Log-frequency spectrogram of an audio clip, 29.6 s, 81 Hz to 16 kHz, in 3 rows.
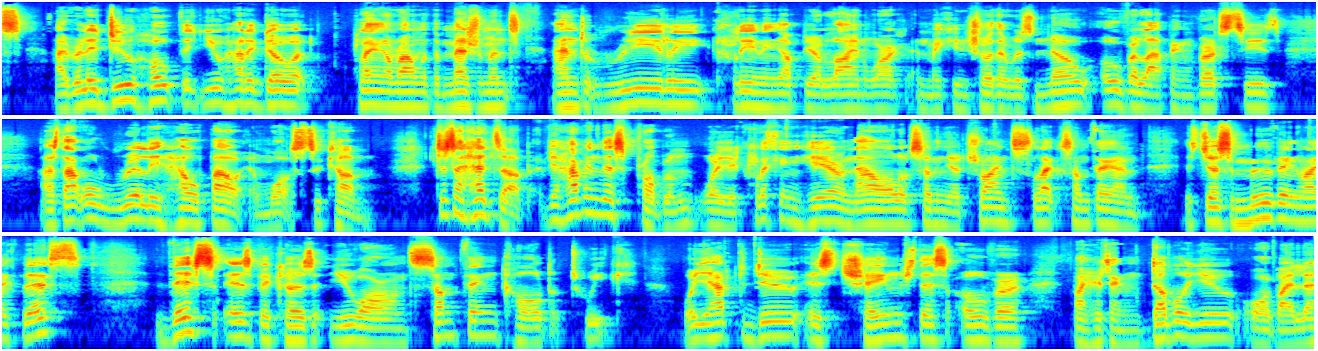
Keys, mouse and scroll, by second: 2.3 x, 2.5 shift+middle click, 21.2 ctrl+z, 28.7 w.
